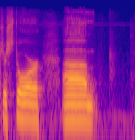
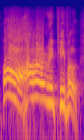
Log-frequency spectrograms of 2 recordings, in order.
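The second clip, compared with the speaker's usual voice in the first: much higher, loud, a hammed-up Irish salesman's greeting; over-the-top Irish accent greeting, louder on the opening; mock Irish accent; 11 semitones higher, 3 dB louder than usual. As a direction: ham up an Irish accent to match the customer. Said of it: "went with the accent".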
